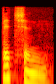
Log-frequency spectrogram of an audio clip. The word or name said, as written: bitchin'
